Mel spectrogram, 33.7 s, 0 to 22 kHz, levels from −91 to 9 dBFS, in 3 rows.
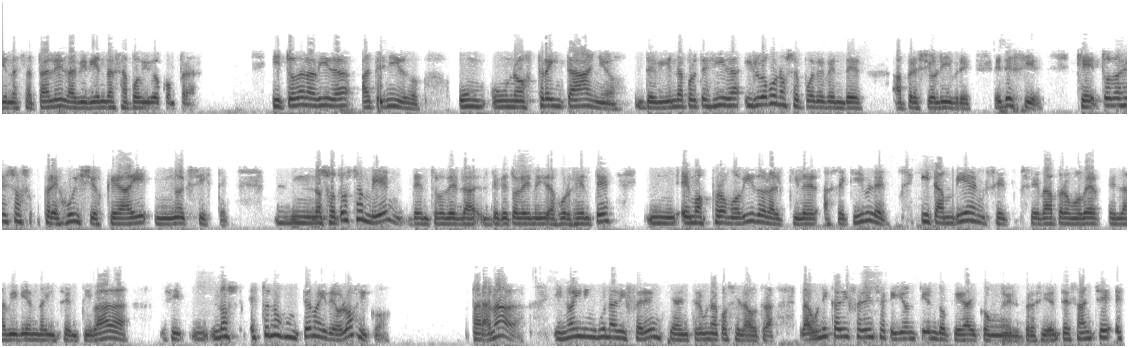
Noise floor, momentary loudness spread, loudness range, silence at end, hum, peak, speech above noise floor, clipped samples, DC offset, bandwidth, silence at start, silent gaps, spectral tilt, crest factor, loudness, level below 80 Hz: -64 dBFS; 7 LU; 2 LU; 0.05 s; none; -10 dBFS; 42 dB; under 0.1%; under 0.1%; 6.8 kHz; 0 s; none; -4.5 dB/octave; 12 dB; -23 LUFS; -52 dBFS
